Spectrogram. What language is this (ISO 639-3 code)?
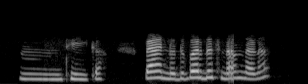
pan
